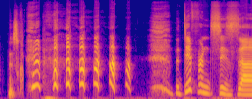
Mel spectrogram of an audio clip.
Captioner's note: laughing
